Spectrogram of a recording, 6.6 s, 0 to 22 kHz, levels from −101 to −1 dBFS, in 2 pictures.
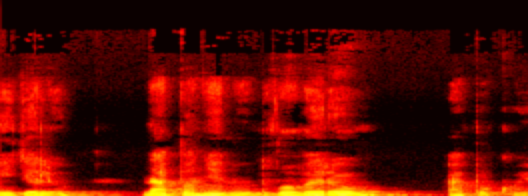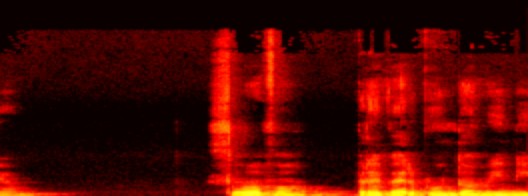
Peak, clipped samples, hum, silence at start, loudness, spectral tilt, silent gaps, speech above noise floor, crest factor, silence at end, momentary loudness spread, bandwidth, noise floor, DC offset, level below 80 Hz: -8 dBFS; under 0.1%; none; 0 s; -26 LUFS; -7.5 dB/octave; none; 51 dB; 18 dB; 0 s; 14 LU; 19 kHz; -76 dBFS; under 0.1%; -66 dBFS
